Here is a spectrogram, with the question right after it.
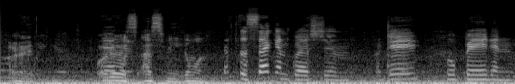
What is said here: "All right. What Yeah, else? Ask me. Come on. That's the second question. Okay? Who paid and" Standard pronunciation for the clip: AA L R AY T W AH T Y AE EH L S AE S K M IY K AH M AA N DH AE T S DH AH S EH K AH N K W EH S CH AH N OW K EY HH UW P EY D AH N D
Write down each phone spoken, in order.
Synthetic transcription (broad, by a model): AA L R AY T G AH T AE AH S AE S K M IY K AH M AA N DH AE T S DH AH S EH K AH N K W EH S CH AH N OW K EY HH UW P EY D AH N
